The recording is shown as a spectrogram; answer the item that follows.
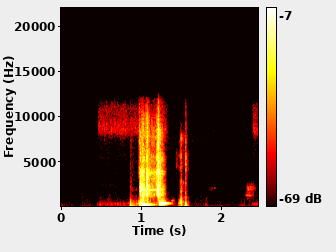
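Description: Camera shutter sound from a computer taking a screenshot photo: one short snap about a second in, followed by a small click.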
